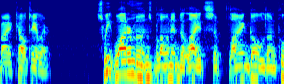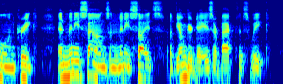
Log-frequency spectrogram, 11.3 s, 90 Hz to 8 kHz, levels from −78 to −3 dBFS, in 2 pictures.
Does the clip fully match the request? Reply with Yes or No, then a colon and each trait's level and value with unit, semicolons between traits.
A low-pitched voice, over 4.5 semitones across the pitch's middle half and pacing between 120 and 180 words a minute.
Yes: low, 120 Hz; wide, 5.5 semitones; average, 150 wpm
